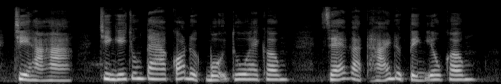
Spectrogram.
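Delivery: plain reading voice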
